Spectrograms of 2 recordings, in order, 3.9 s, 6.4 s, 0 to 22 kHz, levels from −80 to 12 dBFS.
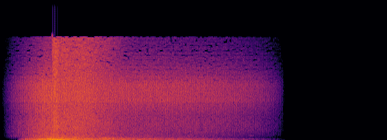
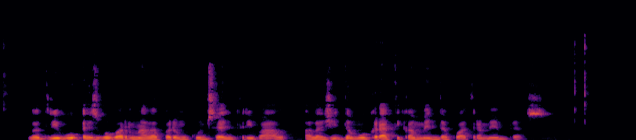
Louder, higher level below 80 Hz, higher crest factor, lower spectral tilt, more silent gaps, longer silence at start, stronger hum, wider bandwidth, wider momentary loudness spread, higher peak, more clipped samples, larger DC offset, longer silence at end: first, -15 LUFS vs -26 LUFS; first, -36 dBFS vs -72 dBFS; about the same, 20 dB vs 18 dB; second, -2.5 dB/octave vs -6 dB/octave; neither; second, 0.1 s vs 0.3 s; neither; about the same, 16.5 kHz vs 16 kHz; first, 17 LU vs 8 LU; first, 0 dBFS vs -8 dBFS; neither; neither; first, 1.15 s vs 0.95 s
